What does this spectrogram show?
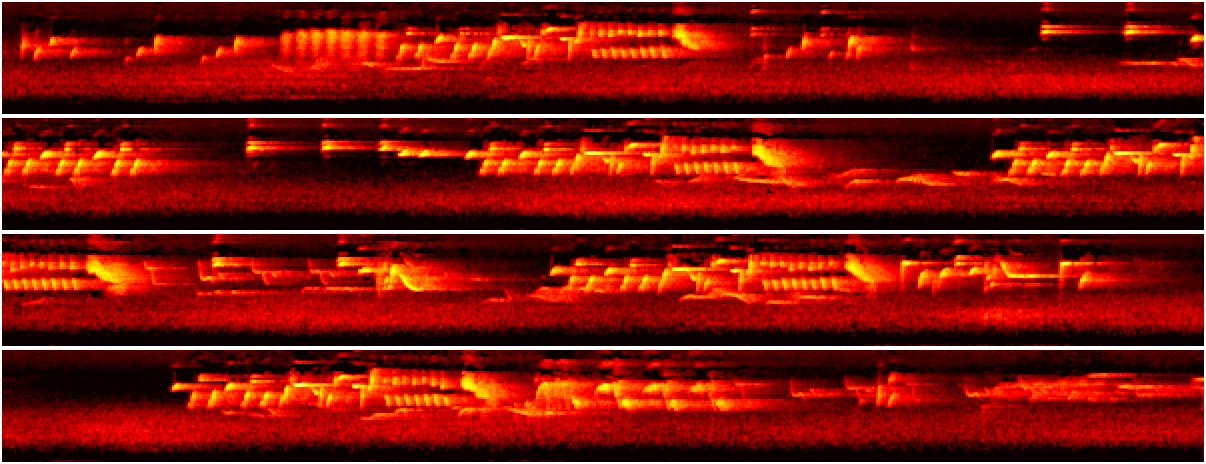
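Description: Songbirds singing in a run of chirping, trilled phrases a few seconds long with short pauses between them, over a faint steady background hiss.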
